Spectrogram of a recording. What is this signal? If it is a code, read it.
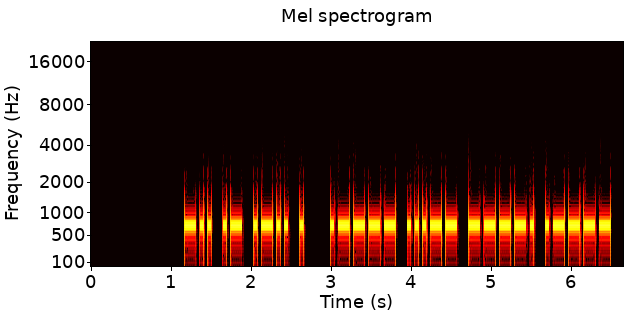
Morse code, heard as a keyed tone, about 25 wpm, 700 Hz. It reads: DALE 1391
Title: CWT Exchange 25wpm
